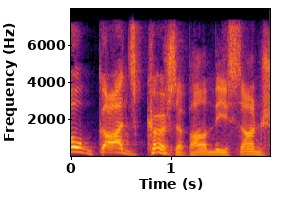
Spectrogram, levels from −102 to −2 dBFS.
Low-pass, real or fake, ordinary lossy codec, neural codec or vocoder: 7.2 kHz; real; AAC, 48 kbps; none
